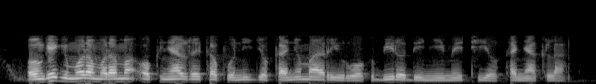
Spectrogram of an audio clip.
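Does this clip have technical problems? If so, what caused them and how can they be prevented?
Yes. Throughout the speech the sound is thin and boxed-in, confined to roughly 200 Hz to 3.7 kHz with nothing above 3.9 kHz. The s sounds turn scratchy and a granular hiss runs underneath. This is the Bluetooth CVSD headset codec, which fits a 64 kbps stream. It sends one bit per sample saying only up or down, with an adapting step size, so loud high content outruns the step and distorts. To prevent this, record through a wired or high-quality microphone, or use a Bluetooth link running a wideband codec instead of the headset profile.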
